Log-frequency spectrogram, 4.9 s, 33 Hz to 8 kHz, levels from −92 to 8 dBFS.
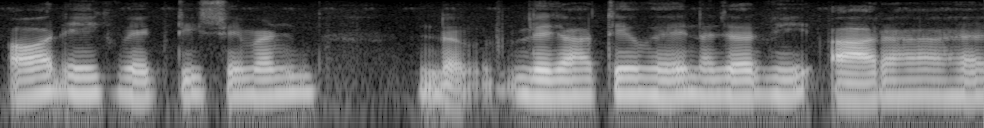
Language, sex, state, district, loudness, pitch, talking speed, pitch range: Hindi, male, Jharkhand, Garhwa, -18 LUFS, 135 Hz, 160 wpm, 130-140 Hz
